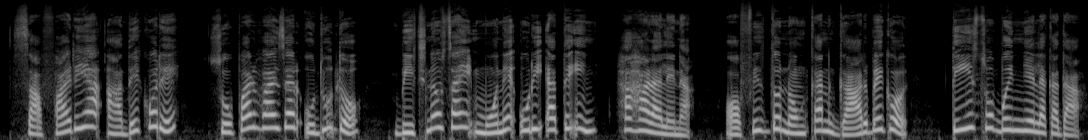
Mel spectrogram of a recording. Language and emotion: Santali, surprised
